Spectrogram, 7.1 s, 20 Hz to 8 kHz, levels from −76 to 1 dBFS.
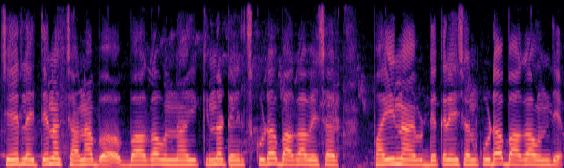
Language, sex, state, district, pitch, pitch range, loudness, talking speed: Telugu, male, Andhra Pradesh, Sri Satya Sai, 235 Hz, 225-240 Hz, -14 LUFS, 135 wpm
